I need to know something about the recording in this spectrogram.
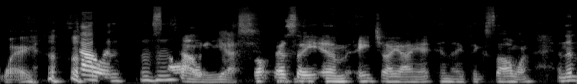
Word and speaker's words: Samhain: But I know Salwin, I think I'm pronouncing it right. It's not spelled that way. Samhain. Samhain, yes. Well, Samhiin, I think Samhain.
